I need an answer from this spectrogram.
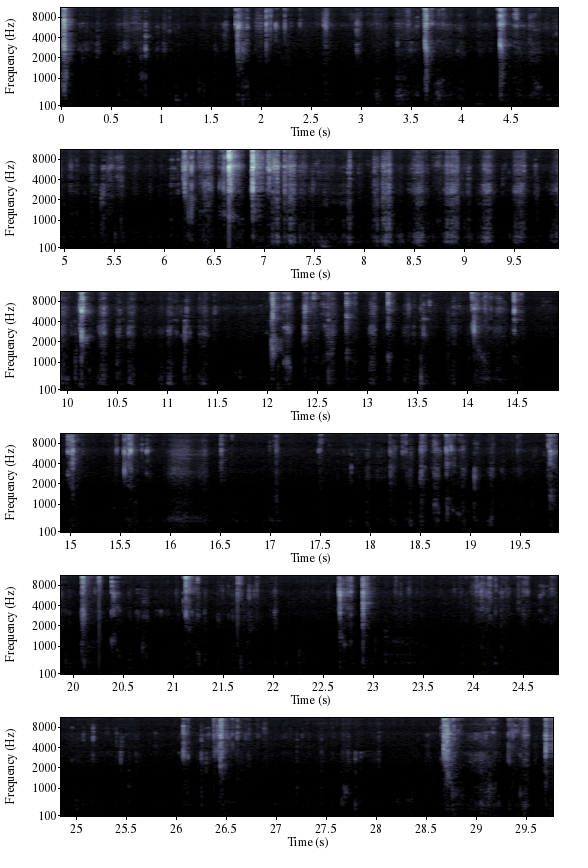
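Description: Close-miked chewing of mushroom biryani and chilli Manchurian fries, with wet mouth sounds and crisp crunching, a dense run of crunches about seven seconds in being the loudest.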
